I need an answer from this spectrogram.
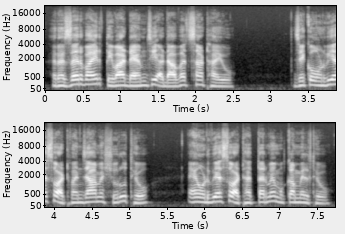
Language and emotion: Sindhi, neutral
